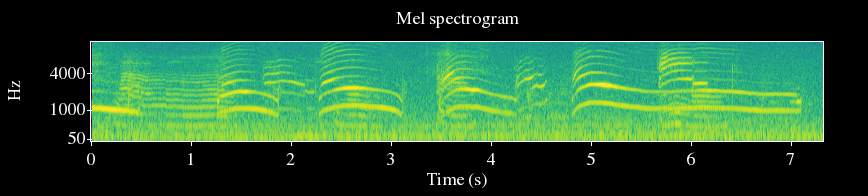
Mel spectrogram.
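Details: A cat, in a household of a mother cat with three kittens, gives a run of about seven loud, high meows, some arching up then down, others long and drawn out, over a faint steady low hum.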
